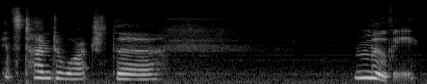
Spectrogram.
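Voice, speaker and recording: A woman plays a possessive yandere giantess in an ASMR roleplay. Her voice sits fairly high and she takes her time over every phrase. She teases playfully, humming and sighing as she toys with her tiny partner. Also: steady tone, a little mellow. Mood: playful teasing. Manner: slow, playful, teasing delivery with hums and sighs. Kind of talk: ASMR audio roleplay acting.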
